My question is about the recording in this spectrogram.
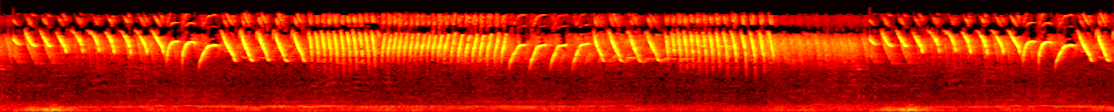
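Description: Domestic canary singing a long song of rapid trills: runs of quick downward-sweeping notes, many a second, with a short lull about twelve seconds in.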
